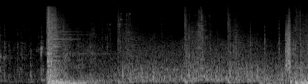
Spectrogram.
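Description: Mortar fire in the video game Battlefield 1: a loud, sharp blast that is followed by a run of further bangs and rumbling, dense explosions in a wartime battle mix.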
